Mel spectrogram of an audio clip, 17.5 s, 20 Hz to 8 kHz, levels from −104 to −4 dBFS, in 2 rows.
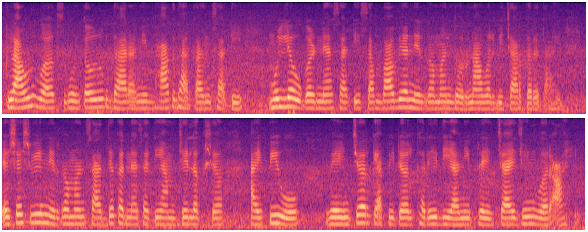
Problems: constant background noise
